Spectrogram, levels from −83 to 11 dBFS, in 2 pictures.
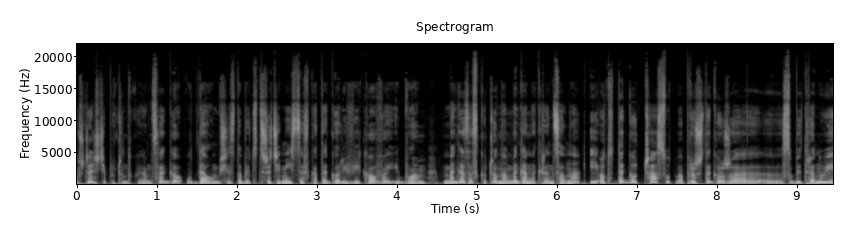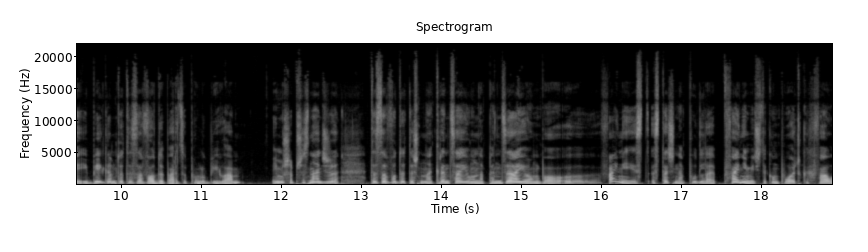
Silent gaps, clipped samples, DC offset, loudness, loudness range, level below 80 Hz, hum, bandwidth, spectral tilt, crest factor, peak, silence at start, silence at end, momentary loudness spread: none; under 0.1%; under 0.1%; -19 LUFS; 2 LU; -40 dBFS; none; 20 kHz; -5 dB/octave; 18 dB; -2 dBFS; 0 s; 0 s; 7 LU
